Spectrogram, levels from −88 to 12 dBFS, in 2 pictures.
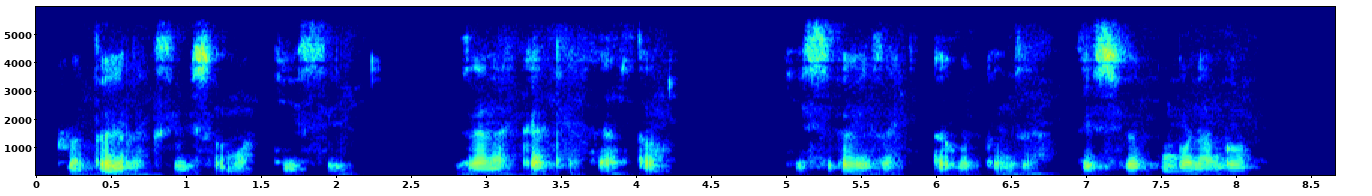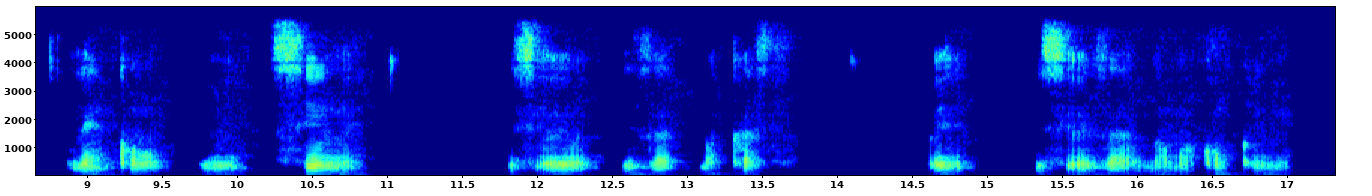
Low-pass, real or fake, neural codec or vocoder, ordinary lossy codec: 5.4 kHz; fake; codec, 16 kHz in and 24 kHz out, 2.2 kbps, FireRedTTS-2 codec; Opus, 64 kbps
